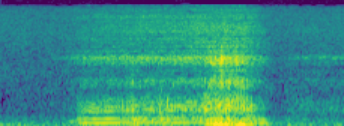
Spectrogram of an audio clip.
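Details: Adult sleep snoring recorded with a snore-tracking app: a single loud, low, rattling snore lasting over a second, with throat fluttering during the breath.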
